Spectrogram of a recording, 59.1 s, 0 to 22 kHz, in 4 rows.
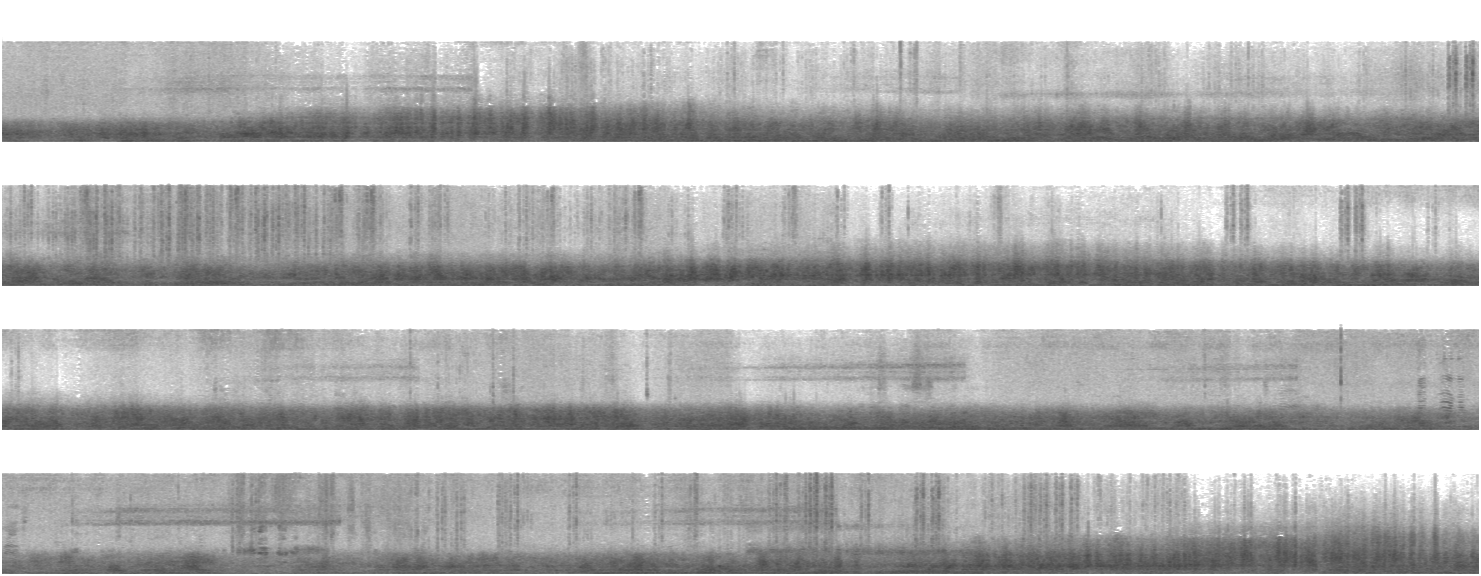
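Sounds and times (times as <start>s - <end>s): jet engines roaring: 0.0s - 59.0s.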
